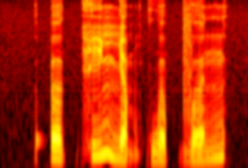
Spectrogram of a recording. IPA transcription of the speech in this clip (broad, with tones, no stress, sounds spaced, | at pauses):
ʔ əː˨˩ k̚ h i˨˦ ɲ a̰˧˨ m k w ə˨˩ p̚ v ə˨˦ n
